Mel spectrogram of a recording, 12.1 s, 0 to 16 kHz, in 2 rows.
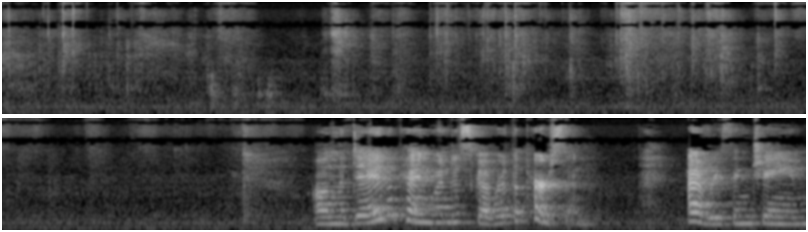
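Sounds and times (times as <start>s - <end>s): book pages turning: 0.0s - 6.2s.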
